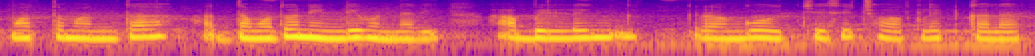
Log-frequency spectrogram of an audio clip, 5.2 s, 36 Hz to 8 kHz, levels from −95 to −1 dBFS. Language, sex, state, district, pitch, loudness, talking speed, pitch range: Telugu, female, Andhra Pradesh, Krishna, 215 Hz, -14 LUFS, 125 wpm, 205-230 Hz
